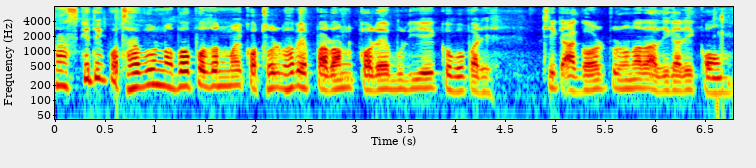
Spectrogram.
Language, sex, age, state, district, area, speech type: Assamese, male, 30-45, Assam, Jorhat, urban, spontaneous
